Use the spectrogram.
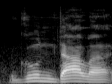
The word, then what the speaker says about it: Gundala: Malik says graphic vandalism the hero's name is pronounced gundala and taken from a from a Java word goon dolo which means lightning awesome awesome well I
